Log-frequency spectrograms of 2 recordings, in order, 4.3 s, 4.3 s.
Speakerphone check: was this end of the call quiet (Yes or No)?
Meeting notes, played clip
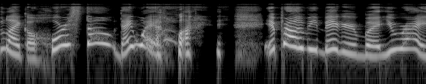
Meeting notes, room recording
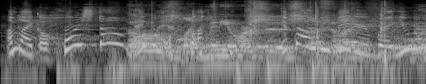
No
